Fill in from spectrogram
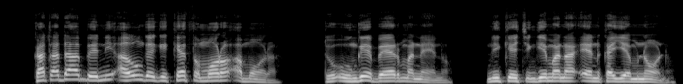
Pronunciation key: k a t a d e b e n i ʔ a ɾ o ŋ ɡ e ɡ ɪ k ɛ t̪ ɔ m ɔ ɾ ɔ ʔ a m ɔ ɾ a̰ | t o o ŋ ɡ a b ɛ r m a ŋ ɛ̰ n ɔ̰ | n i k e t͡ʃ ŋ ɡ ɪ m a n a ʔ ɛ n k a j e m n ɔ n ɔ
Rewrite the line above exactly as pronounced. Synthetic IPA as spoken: k a t a d a b e n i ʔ a o ŋ ɡ e ɡ ɪ k ɛ t̪ ɔ m ɔ ɾ ɔ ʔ a m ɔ ɾ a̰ | t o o ŋ ɡ e b ɛ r m a n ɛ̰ n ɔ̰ | n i k e t͡ʃ ŋ ɡ ɪ m a n a ʔ ɛ n k a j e m n ɔ n ɔ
